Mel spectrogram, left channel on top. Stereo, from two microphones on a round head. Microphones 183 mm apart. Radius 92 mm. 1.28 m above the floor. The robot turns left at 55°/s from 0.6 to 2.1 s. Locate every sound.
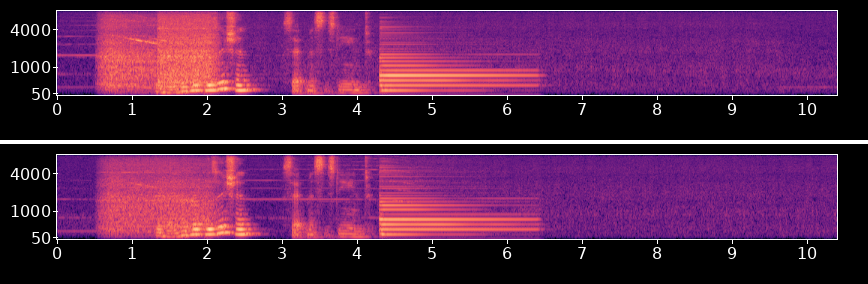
1.3 s a man speaking: 25° left, 0.7 m; by 4.2 s 15° right, 0.7 m
4.3 s a guitar: 40° right (ahead or behind), 1.4 m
